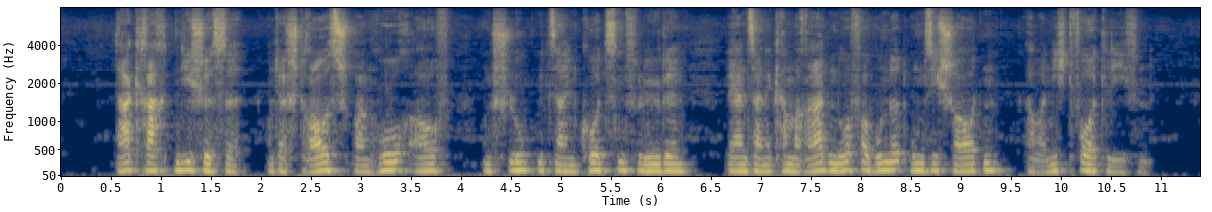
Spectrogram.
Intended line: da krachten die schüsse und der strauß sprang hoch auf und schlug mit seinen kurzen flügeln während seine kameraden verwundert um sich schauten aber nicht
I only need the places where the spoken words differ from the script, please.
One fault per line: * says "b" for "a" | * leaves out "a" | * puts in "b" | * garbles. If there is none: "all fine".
* puts in "nur"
